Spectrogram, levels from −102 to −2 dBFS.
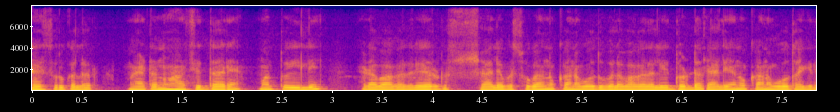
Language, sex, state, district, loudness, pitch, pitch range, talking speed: Kannada, male, Karnataka, Dharwad, -16 LUFS, 150 Hz, 150-155 Hz, 145 wpm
